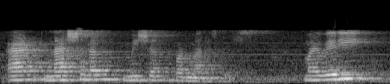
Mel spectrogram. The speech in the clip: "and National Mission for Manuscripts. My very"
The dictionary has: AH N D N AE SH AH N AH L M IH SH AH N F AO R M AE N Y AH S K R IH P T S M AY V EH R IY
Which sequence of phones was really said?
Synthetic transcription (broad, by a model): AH N D N AE SH AH N AH L M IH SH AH N F AO R M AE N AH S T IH T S M AY V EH R IY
